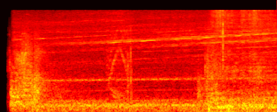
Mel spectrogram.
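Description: Logo intro sound effect: a sustained whooshing swell with a sweeping tone partway through and a sharp hit about three seconds in.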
